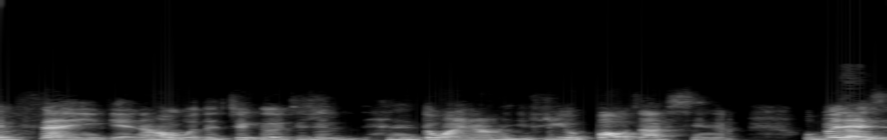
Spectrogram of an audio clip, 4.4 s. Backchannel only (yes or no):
yes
